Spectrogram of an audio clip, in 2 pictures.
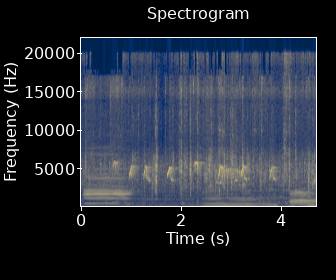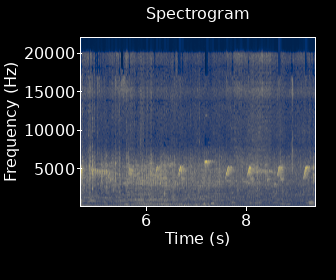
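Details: Village cattle herd running excitedly toward their pen in the countryside; several drawn-out, deep harmonic moos, some rising then falling, overlap in the first five seconds, with small birds chirping steadily in the background.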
